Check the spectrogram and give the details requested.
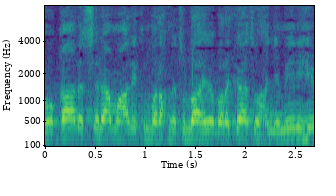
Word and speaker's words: السلام عليكم: قطعها قطعها قطعها فيقول السلام عليكم وبعضهم ايضا يبالغ في تشديد السين تشديدا كبيرا حتى تكون صفيرا مدويا وبالاخص بعض الائمه فيقول السلام عليكم بتشديد شديد وهذا غلط في النطق بالحرف فيقول الانسان السلام عليكم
